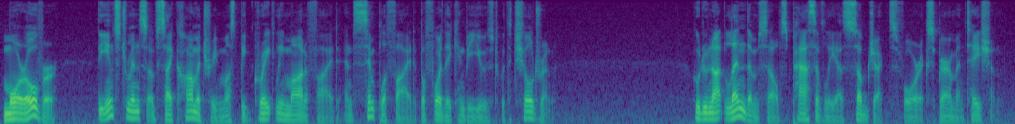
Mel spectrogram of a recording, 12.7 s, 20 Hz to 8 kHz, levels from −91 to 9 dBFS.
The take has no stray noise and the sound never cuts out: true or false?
true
